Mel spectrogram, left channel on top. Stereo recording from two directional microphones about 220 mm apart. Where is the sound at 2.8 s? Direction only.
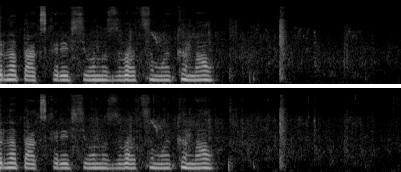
15° left (ahead or behind).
